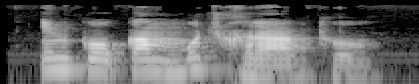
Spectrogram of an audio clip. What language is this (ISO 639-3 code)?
gju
